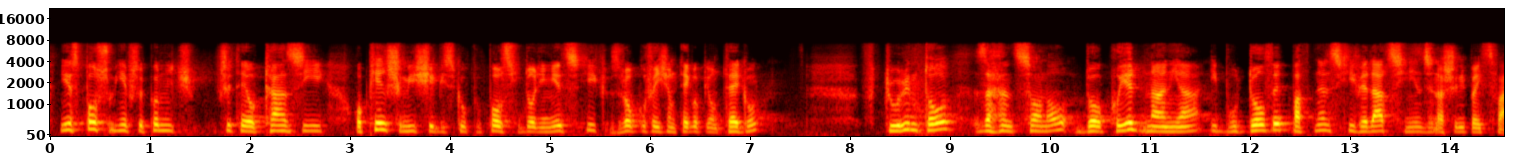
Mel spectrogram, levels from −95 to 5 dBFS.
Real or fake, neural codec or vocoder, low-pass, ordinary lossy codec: fake; codec, 16 kHz, 1 kbps, X-Codec, HuBERT features, trained on LibriSpeech; 7.2 kHz; none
